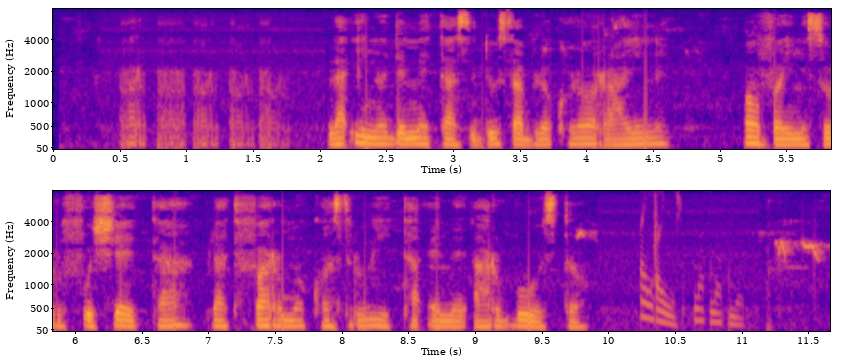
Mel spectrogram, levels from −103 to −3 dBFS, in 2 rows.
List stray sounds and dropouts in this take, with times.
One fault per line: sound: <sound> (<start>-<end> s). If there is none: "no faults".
sound: laugh (0.5-1.8 s)
sound: chirp (10.2-11.1 s)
